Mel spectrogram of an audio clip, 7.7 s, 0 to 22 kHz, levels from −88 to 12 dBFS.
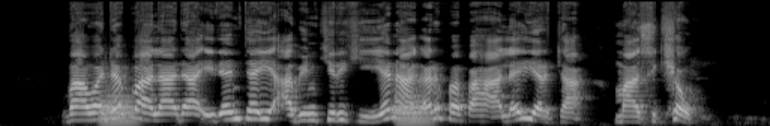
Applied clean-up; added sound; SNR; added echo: classical method log-MMSE.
